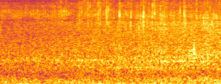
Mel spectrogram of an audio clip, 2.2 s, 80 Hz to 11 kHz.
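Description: Volgabus-6271.05 articulated city bus approaching, its engine and tyre noise growing slightly louder, with a faint steady whine coming in after about a second.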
